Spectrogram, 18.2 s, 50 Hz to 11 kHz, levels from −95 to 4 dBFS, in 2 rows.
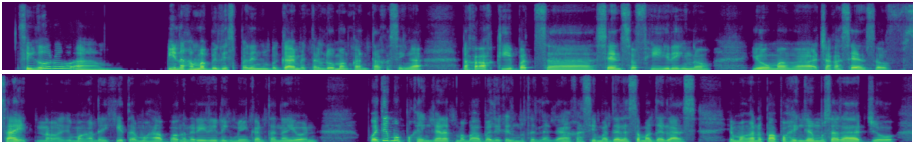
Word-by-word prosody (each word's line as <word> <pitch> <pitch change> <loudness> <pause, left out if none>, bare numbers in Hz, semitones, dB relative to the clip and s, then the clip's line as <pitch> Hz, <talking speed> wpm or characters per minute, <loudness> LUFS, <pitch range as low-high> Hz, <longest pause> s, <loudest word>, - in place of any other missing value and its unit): Siguro 295 +10 +2
um, 195 +4 -2 0.5
pinakamabilis 195 - +4
pa 130 - -3
rin 140 0 +1
yung 130 - -5
paggamit 120 +1 +3
ng 120 - -1
lumang 115 0 +1
kanta, 115 0 -1
kasi 125 -2 -7
nga 125 0 +2 0.4
nakaakibat 130 -1 +2
sa 120 - -2 0.4
sense 135 +2 +2
of 125 - -1
hearing, 130 +5 -1
'no? 130 +5 -3 0.4
Yung 130 -1 +4
mga 120 -1 +3
at - - -17
tsaka 145 0 0
sense 125 -1 +3
of 115 -1 -1 0.2
sight, 175 -1 +3
'no? 135 -1 -7
Yung 145 - -10
mga 130 0 -7
nakikita 135 0 -5
mo 135 - -6
habang 130 -1 -2
naririnig 130 0 -3
mo 130 - -5
yung 125 - -6
kanta 125 -1 -4
na 140 +1 -4
yun, 120 -1 -2 0.6
puwede 305 - +6
mong 275 -1 +5
pakinggan 150 -7 0
at - - -14
mababalikan 130 0 -3
mo 135 - -9
talaga, 115 +2 -5
kasi 135 +1 -8
madalas 130 0 0
na 155 - +1
madalas 125 -4 0 0.4
yung - - -2
mga 125 +1 +2
napapakinggan 135 +1 +2
mo 140 - -4
sa 135 0 +2
radyo, 120 -2 +2
130 Hz, 180 wpm, -22 LUFS, 125-145 Hz, 0.6 s, puwede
